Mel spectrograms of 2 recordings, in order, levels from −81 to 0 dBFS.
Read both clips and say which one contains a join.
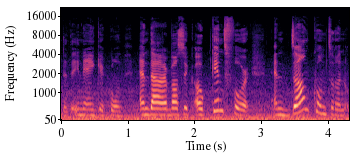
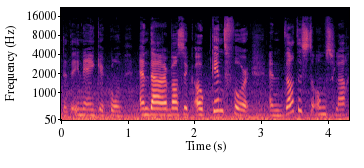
second; 1 cut; at 3.1 s

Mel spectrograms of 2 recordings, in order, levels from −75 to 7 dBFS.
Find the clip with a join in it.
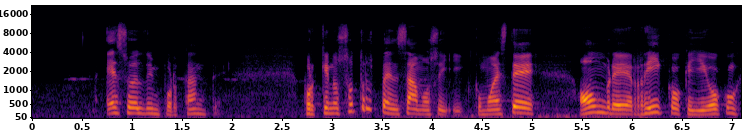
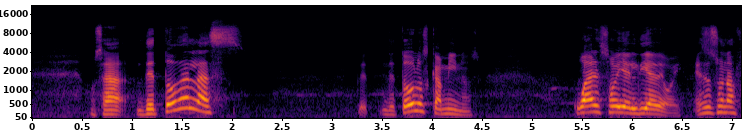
first; 1 cut; at 4.4 s

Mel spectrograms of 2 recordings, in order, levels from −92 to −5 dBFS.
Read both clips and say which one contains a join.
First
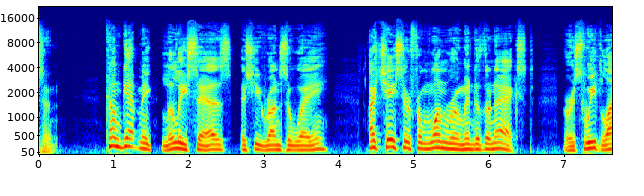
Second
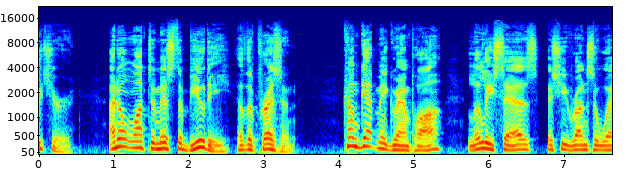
first; 1 cut; at 1.5 s

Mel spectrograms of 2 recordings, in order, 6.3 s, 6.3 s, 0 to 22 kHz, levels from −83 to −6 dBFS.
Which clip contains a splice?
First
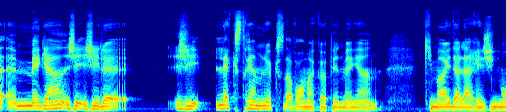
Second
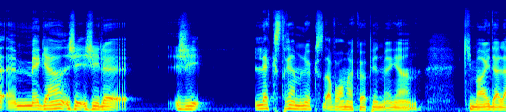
first; 1 cut; at 2.6 s

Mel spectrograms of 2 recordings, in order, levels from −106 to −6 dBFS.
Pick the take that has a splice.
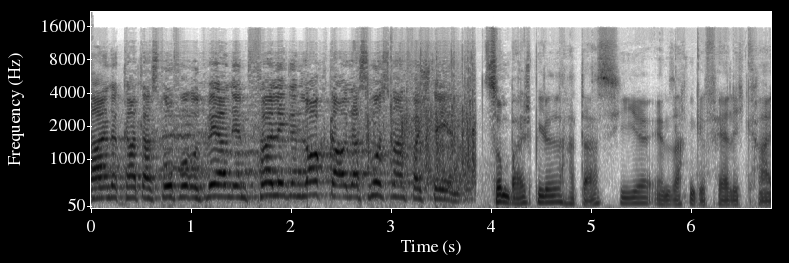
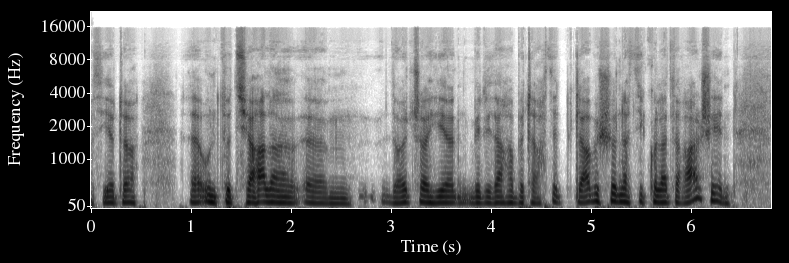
first; 2 cuts; at 3.8 s, 4.9 s

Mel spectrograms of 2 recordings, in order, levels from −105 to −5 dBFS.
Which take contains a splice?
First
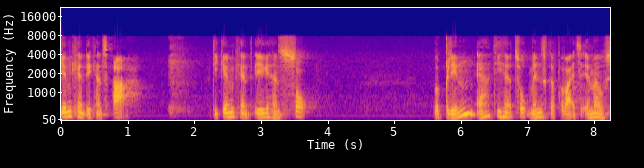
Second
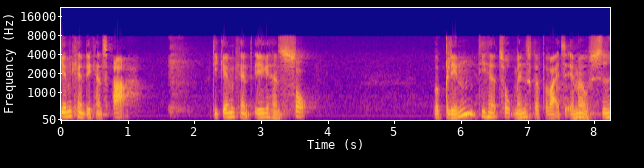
second; 1 cut; at 6.2 s

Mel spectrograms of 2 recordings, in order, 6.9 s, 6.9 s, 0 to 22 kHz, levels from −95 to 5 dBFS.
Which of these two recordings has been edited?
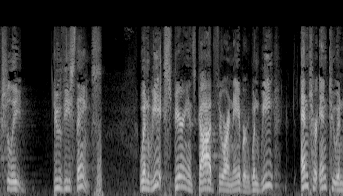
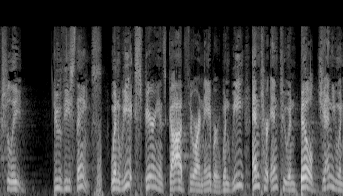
second; 2 cuts; at 2.1 s, 5.0 s

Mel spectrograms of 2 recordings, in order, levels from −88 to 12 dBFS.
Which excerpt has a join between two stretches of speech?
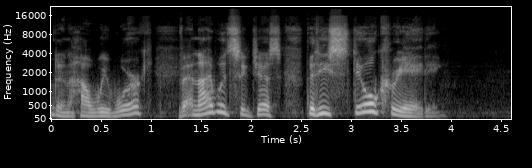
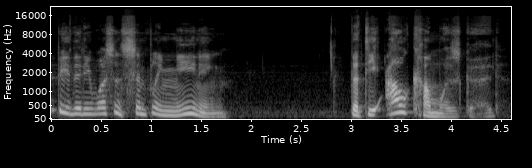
first; 1 cut; at 1.3 s

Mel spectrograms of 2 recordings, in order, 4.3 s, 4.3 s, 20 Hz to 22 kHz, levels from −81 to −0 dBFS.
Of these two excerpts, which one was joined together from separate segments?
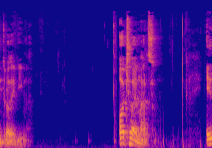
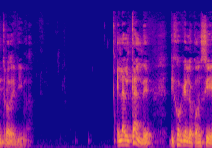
first; 1 cut; at 2.3 s

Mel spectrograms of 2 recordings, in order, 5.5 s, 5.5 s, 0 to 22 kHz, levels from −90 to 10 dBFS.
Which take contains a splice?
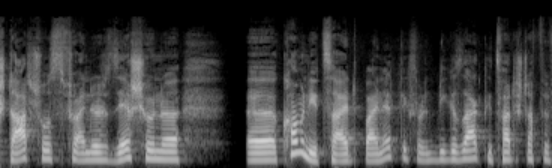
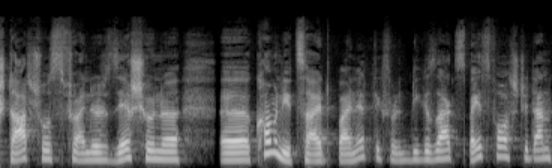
second; 2 cuts; at 2.1 s, 4.6 s

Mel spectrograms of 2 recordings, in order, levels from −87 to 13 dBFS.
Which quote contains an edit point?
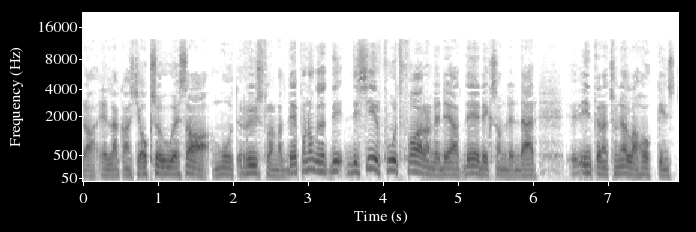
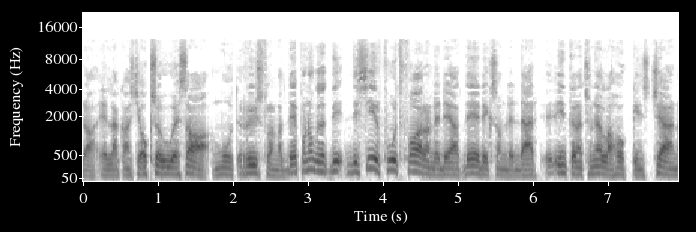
second; 1 cut; at 6.1 s

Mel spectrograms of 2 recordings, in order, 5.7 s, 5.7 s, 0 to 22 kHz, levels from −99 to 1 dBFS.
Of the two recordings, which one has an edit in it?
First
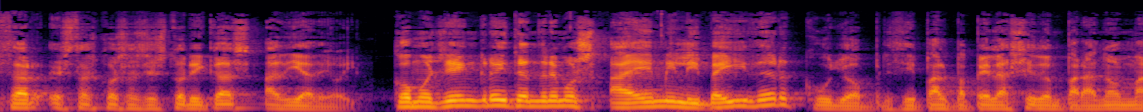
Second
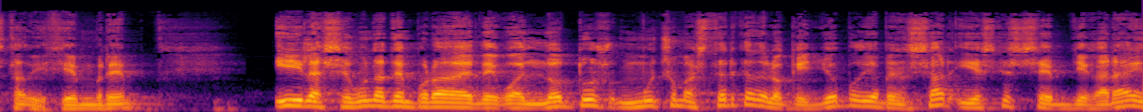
first; 1 cut; at 1.9 s

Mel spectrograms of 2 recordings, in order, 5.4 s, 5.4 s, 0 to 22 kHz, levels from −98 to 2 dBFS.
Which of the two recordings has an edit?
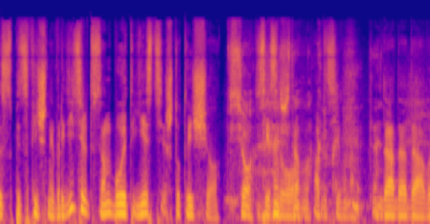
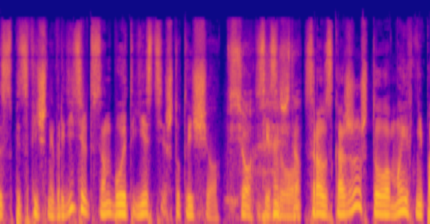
second; 1 cut; at 3.8 s

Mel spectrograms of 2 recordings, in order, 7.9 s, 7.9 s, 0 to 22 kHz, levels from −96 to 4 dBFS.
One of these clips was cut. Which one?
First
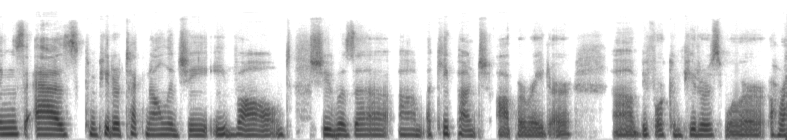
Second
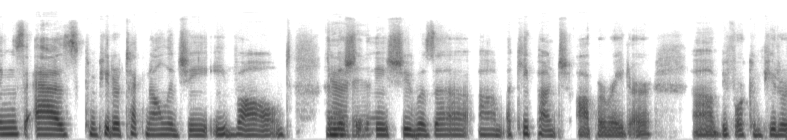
first; 1 cut; at 3.1 s

